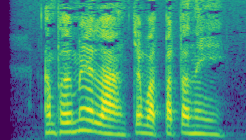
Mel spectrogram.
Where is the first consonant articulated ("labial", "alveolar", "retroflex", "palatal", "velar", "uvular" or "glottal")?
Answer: glottal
